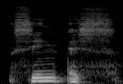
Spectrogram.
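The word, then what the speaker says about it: שׂ: dans le mot shabbat quand le point est à gauche je prononce ce comme dans Israël comme dans le mot Israël comme dans le mot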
